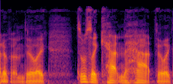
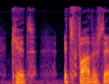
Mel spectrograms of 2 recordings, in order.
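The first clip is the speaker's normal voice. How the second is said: menacing, terrifying, threatening tone; 3 semitones lower than usual. Retelling Keanu Reeves saying a line to kids on set: imitating Keanu Reeves, menacing. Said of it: "really going John Wick on these kids and you're terrifying".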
